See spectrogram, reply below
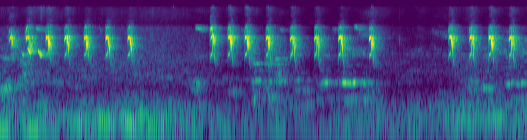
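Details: Bar-winged prinia (prenjak lumut) screaming call for luring wild prinias: quick runs of buzzy chips broken by a short pause, with faint low background rumble beneath.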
